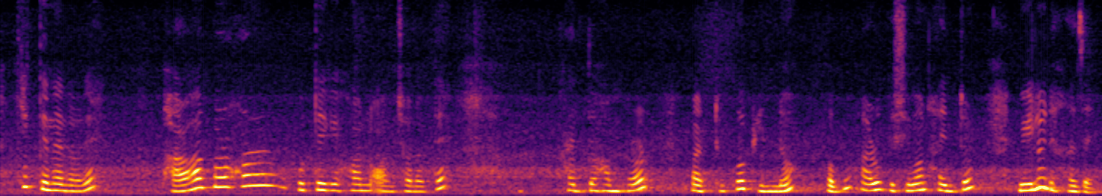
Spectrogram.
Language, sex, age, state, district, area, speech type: Assamese, female, 18-30, Assam, Morigaon, rural, spontaneous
